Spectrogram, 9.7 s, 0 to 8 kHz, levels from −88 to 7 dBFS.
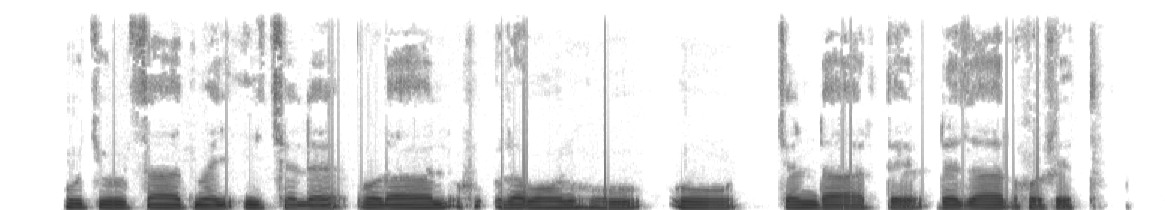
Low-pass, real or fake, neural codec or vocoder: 7.2 kHz; real; none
